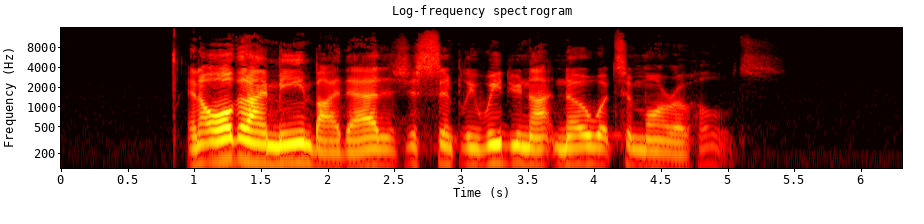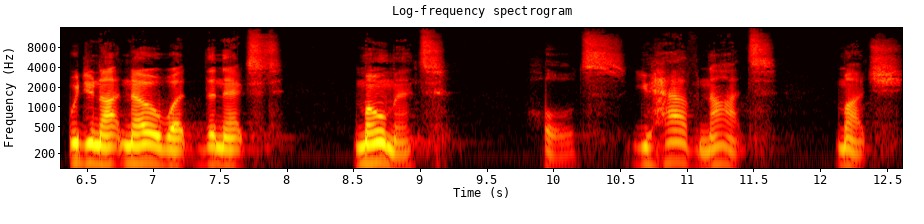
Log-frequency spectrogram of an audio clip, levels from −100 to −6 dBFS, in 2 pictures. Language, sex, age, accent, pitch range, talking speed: English, male, 40-59, American, 105-145 Hz, 145 wpm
